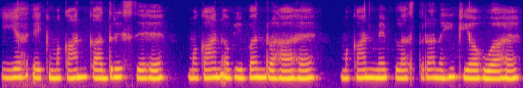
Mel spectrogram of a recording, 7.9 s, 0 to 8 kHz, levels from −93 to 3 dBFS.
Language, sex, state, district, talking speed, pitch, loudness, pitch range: Hindi, female, Jharkhand, Garhwa, 135 wpm, 245 Hz, -11 LUFS, 235-250 Hz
